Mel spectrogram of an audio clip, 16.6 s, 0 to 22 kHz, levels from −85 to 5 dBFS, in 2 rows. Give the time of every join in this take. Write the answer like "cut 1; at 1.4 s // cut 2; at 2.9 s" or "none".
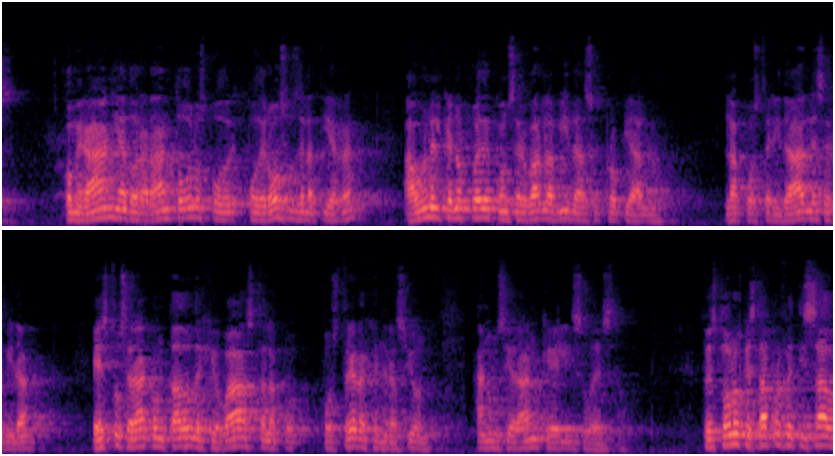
cut 1; at 4.0 s // cut 2; at 12.9 s

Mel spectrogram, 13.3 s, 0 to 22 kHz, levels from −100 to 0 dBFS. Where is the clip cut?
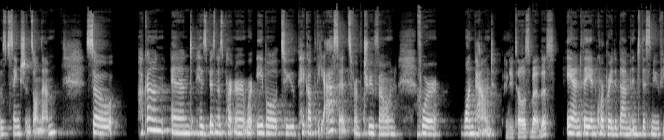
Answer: cut 1; at 10.0 s // cut 2; at 11.2 s

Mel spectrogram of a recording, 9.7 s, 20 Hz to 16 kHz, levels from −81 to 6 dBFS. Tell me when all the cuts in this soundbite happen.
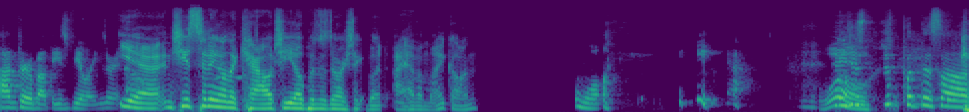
cut 1; at 3.7 s

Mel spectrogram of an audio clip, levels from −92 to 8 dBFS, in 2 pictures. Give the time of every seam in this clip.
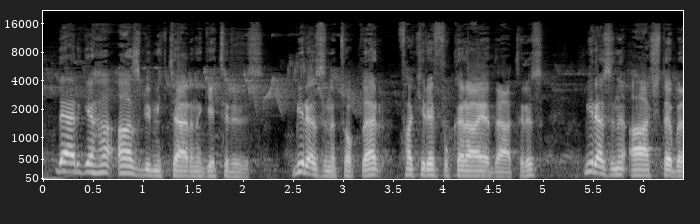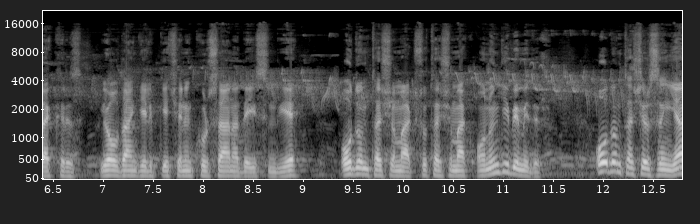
cut 1; at 9.4 s

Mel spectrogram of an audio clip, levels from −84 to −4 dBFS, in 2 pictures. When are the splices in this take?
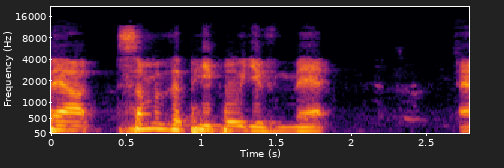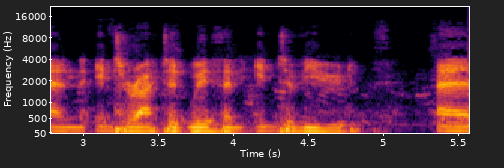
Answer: none

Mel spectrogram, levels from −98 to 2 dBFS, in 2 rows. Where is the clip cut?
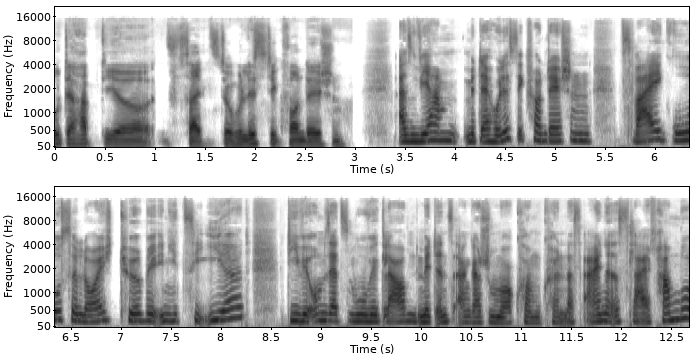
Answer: cut 1; at 9.9 s

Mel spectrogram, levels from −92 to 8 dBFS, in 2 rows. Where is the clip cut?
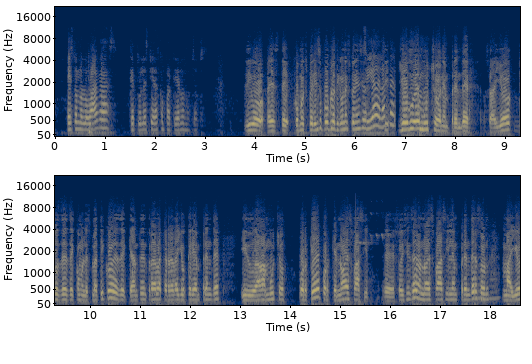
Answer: cut 1; at 6.8 s

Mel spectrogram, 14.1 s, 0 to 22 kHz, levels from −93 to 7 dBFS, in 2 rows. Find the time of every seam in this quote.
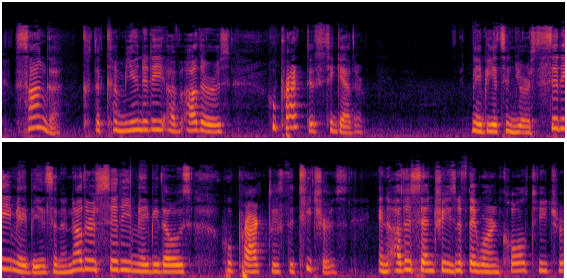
cut 1; at 8.7 s // cut 2; at 12.7 s

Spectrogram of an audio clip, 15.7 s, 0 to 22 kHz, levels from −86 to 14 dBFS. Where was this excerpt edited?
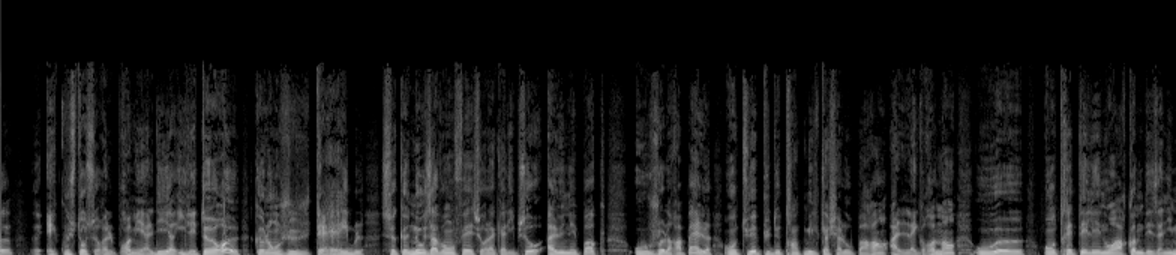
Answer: none

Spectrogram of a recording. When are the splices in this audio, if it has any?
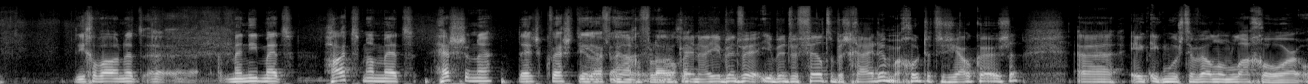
cut 1; at 11.5 s

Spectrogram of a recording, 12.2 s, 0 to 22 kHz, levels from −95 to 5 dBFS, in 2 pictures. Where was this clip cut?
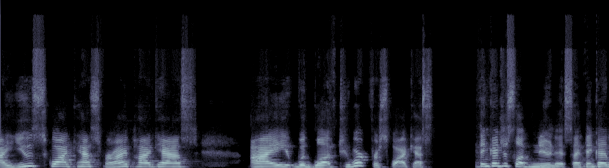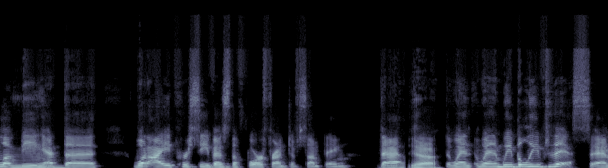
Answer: cut 1; at 4.6 s // cut 2; at 10.1 s

